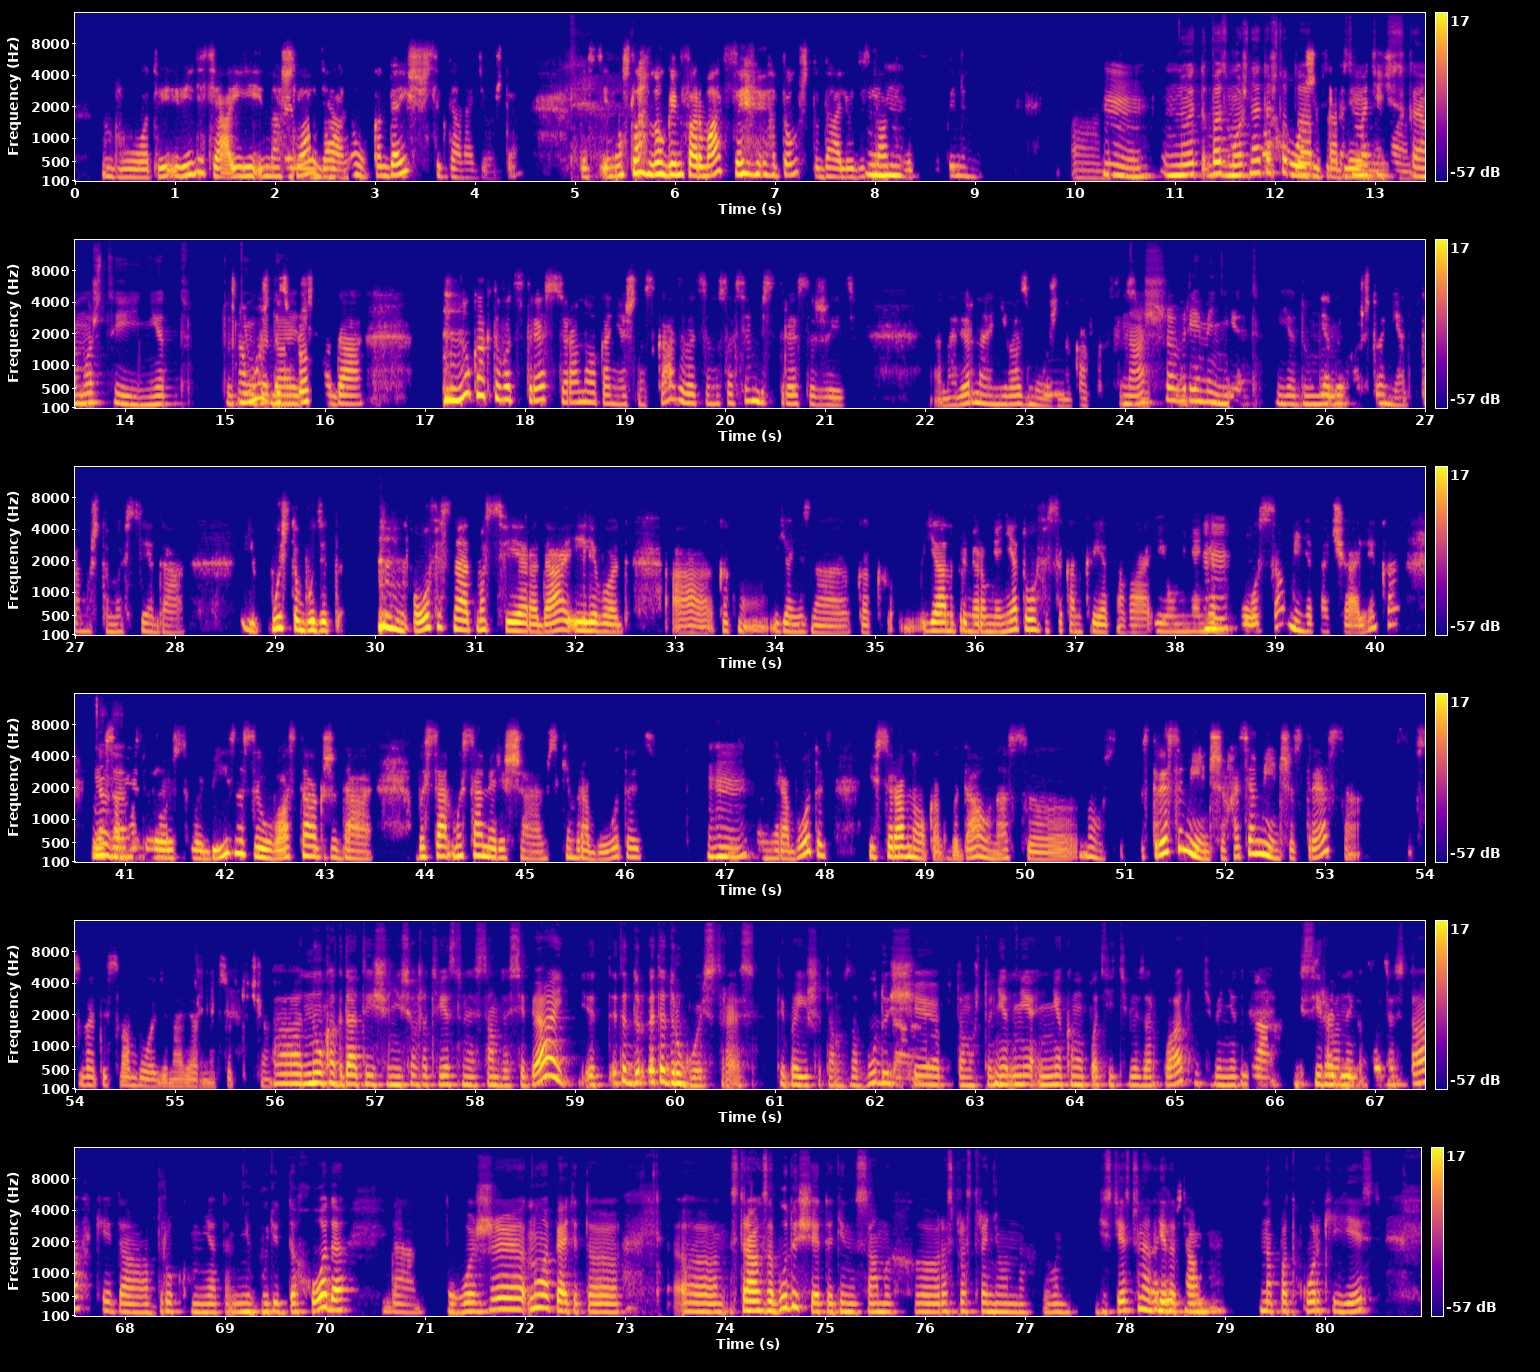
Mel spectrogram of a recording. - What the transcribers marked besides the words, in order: laughing while speaking: "нашла"; chuckle; throat clearing; throat clearing
- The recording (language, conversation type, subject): Russian, unstructured, Как ты справляешься со стрессом на работе?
